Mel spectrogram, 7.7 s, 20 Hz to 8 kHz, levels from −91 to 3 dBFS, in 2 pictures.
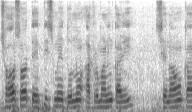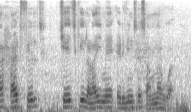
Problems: none marked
